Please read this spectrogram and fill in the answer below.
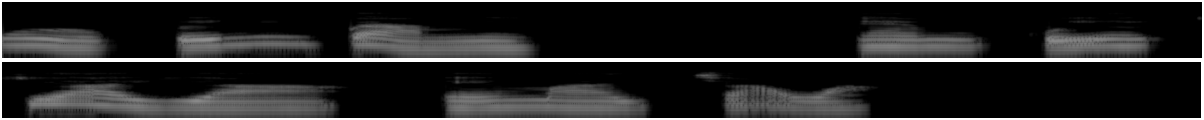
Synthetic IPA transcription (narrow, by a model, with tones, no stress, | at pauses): mo˧ɾo˨k͡pe˨˦nĩː˦ɡ͡ba˦˨mĩ˧˨ | ɛ˧mũ˧ko˨˦jɛ˧kʰi˦a˦˨ja˨ | ɛ̃˧˦mãː˦˧˨d͡ʒa̰˨˦wa˧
